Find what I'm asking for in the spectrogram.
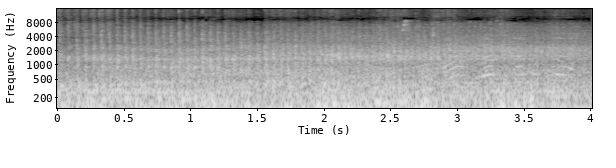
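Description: A tractor engine running at a village tractor fair, a loud steady low rumble that continues throughout, with people talking over it.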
